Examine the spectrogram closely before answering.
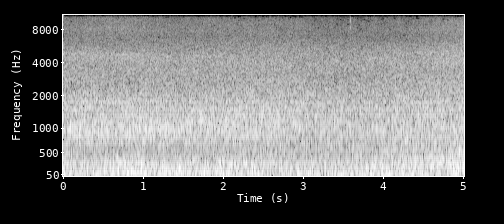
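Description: Steady city street noise: a low rumble of traffic.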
